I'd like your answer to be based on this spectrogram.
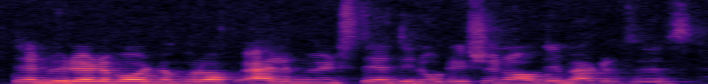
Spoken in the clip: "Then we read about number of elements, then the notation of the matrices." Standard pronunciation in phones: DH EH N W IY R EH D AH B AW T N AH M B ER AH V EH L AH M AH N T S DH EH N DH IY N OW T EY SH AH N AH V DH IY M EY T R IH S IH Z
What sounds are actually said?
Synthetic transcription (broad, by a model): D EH N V IY R EH D AH B AW T N AH M B ER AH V EH L AH M AH N T S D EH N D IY N OW T EY SH AH N AH V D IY M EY T R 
